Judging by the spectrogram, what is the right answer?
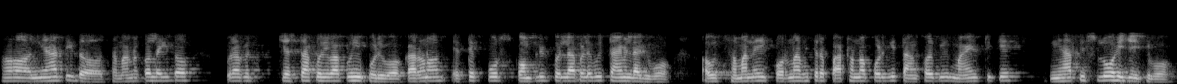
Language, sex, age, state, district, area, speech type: Odia, male, 45-60, Odisha, Boudh, rural, conversation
